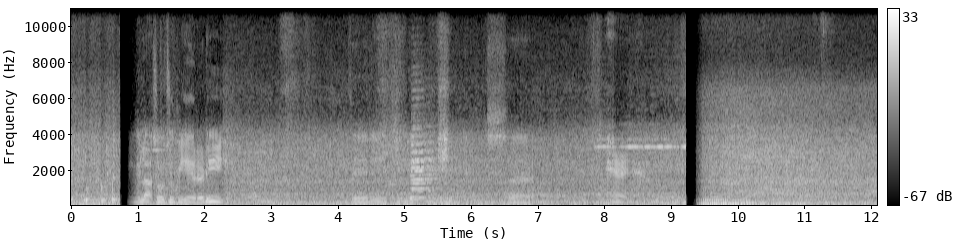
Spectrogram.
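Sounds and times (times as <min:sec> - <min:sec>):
street traffic noise: 0:00.0 - 0:12.0
vehicle horn honk: 0:05.1 - 0:05.7.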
